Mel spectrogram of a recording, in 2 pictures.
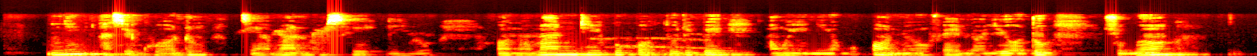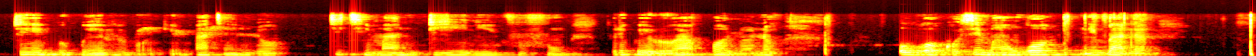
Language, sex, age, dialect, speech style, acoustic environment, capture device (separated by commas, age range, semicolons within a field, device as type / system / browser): Yoruba, male, 18-24, Nigeria - Nigerian Standard, relaxed; focused, nature; people talking, mobile / Android / Chrome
